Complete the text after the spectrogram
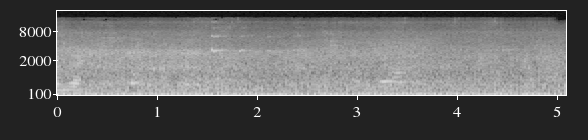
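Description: Motorbike engines hum as they ride along a street.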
